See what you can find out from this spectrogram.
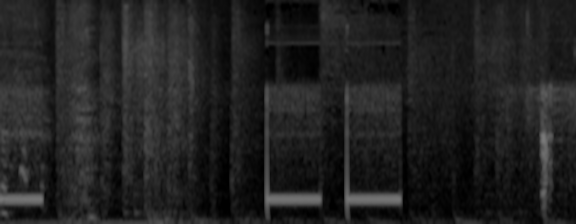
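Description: A phone call rings out on the line: a steady electronic ringback tone sounds briefly, then a clear double burst of two short rings, with quiet line noise and a faint click between.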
